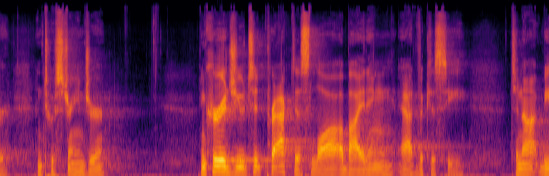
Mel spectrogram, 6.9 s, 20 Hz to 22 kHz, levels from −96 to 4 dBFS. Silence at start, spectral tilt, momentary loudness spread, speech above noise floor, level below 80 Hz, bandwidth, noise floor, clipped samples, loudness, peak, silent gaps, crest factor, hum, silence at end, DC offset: 0 s; -3.5 dB/octave; 16 LU; 29 dB; -44 dBFS; 19 kHz; -48 dBFS; under 0.1%; -19 LUFS; 0 dBFS; none; 20 dB; none; 0 s; under 0.1%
